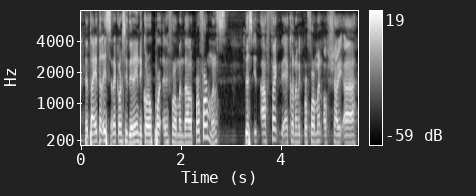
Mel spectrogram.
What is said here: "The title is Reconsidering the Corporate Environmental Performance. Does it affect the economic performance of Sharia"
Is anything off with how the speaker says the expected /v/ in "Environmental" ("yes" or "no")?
yes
